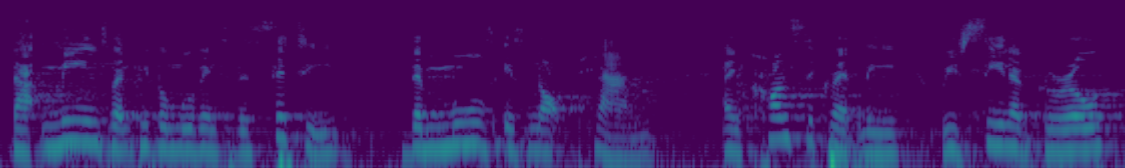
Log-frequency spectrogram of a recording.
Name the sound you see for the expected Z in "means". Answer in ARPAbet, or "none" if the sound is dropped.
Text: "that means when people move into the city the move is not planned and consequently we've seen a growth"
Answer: Z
